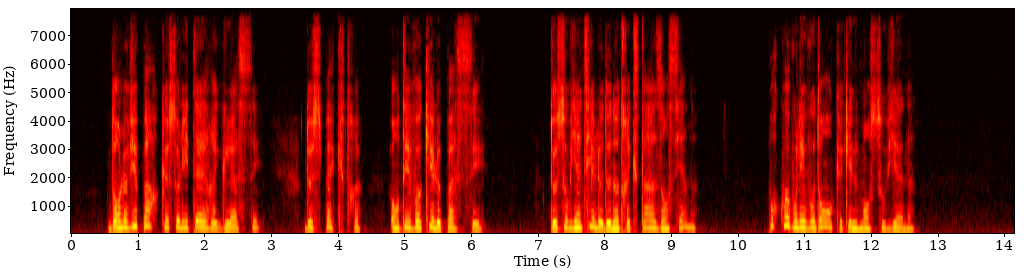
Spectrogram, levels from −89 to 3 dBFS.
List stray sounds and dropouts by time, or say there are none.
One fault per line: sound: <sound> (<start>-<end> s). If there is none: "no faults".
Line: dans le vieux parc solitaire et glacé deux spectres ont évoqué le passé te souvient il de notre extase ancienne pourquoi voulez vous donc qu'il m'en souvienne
no faults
